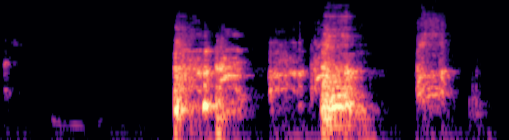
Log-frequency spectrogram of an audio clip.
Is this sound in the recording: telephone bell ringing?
no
